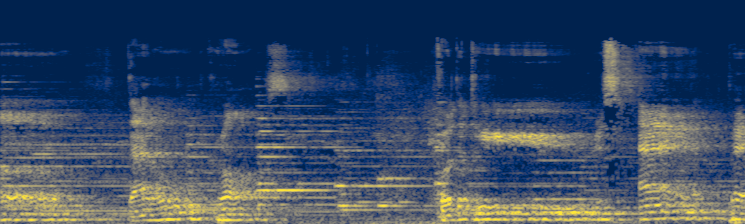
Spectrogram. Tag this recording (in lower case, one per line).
music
